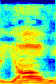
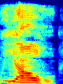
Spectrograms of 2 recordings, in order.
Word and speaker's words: Yahweh: Outros dizem que é Yahweh, outros dizem que é Yahushua, outros dizem que o nome do filho é Yeshua.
